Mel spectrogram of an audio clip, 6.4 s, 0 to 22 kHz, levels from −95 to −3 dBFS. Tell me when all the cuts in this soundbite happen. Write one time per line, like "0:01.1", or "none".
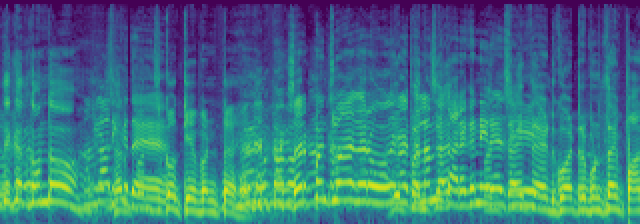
0:01.1

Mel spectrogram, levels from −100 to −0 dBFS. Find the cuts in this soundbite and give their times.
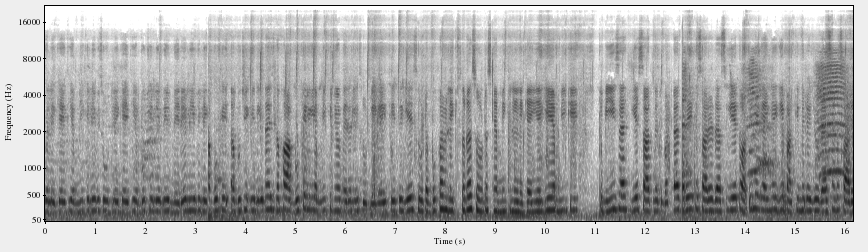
0:03.3
0:08.2
0:12.8

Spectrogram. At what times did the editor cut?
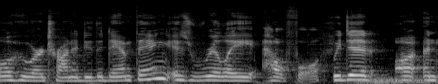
0:03.3

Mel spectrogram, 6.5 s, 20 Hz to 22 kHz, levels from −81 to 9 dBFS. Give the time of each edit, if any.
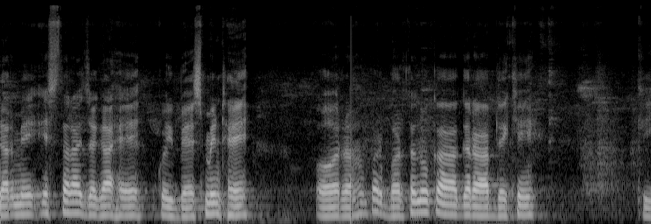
0:03.5

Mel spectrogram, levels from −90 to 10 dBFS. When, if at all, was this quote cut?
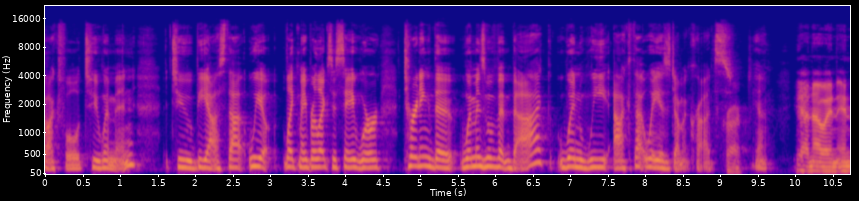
none

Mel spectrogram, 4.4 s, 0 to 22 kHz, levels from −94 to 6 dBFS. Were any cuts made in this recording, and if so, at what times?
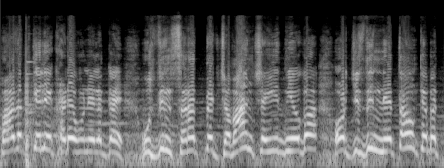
none

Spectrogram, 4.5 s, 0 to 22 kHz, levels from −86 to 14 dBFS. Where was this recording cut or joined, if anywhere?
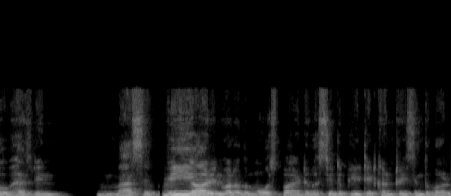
none

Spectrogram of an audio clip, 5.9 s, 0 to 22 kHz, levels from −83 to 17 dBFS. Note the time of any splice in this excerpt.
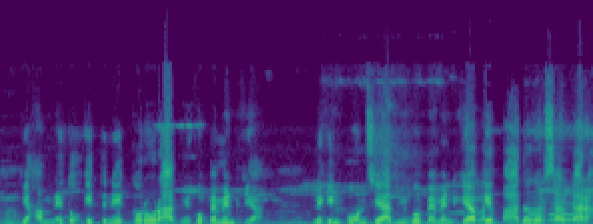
0:04.8

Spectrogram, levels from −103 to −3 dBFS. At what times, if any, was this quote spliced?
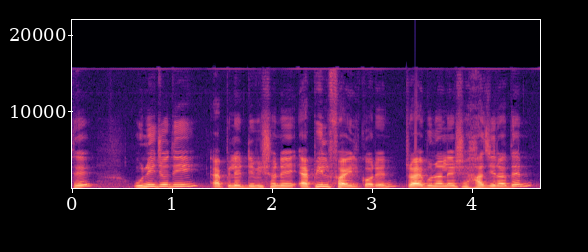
0:01.3
0:03.2

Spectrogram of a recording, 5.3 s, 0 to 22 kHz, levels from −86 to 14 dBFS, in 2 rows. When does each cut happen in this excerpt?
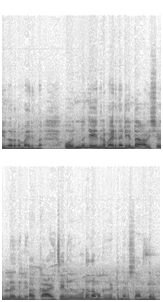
0:03.1

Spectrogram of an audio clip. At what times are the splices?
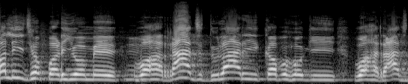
none

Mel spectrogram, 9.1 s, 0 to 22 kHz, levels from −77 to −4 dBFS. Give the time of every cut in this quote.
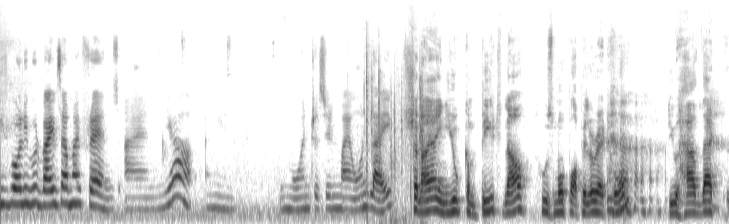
0:05.0

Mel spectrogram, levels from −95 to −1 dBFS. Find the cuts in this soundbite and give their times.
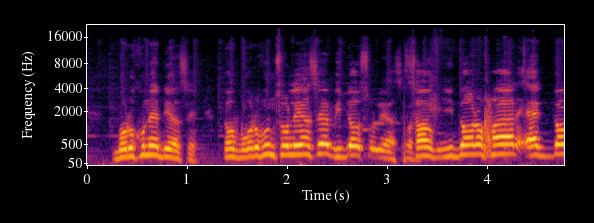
0:03.2

